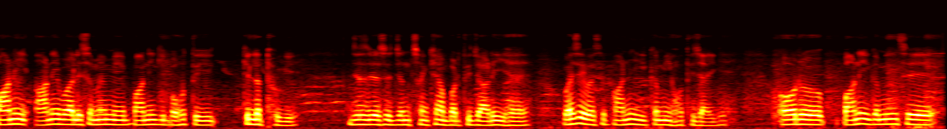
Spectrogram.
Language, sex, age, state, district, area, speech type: Urdu, male, 18-30, Bihar, Supaul, rural, spontaneous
